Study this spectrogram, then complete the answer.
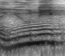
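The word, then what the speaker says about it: unique: जैसे यूनिक है, यहाँ पे लिख दिया मैंने यूनिक। अब स्पेलिंग तो देखिए यू आ रहा है, और यू अपना क्या है? स्वर है, लेकिन जब इसको पढ़ते हैं तो यूनिक पढ़ते हैं, तो इसका जो पहला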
